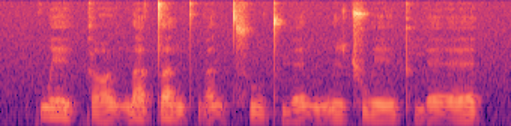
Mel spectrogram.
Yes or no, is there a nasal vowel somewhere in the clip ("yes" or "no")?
no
